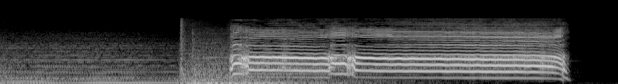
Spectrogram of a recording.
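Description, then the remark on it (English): A low rumble gives way to a sudden burst, then a single long, loud, shrill scream of horror that holds steady for several seconds before cutting off abruptly. “I wanted to start this book with a scream of horror.”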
